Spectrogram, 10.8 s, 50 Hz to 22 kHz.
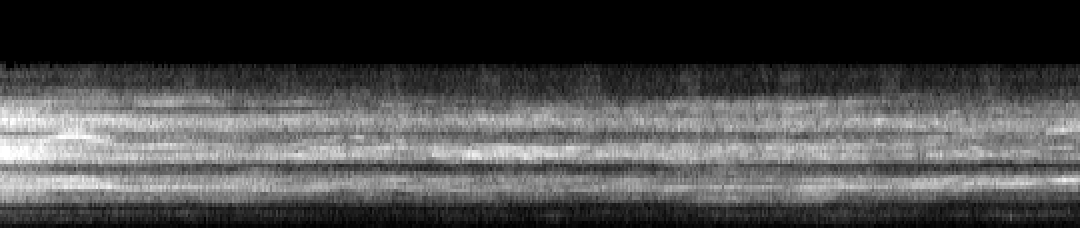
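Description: Syma X5HW quadcopter's motors and propellers giving a high-pitched whine that fades over the first two seconds as the drone flies off and climbs, then holds steady and faint.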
